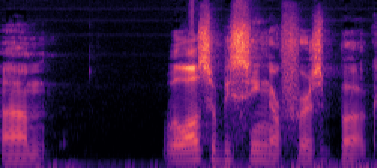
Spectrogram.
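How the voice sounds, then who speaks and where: A man speaks with a Dutch accent. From Netherlands. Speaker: programming conference speaker. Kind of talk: technical talk. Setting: live stream.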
